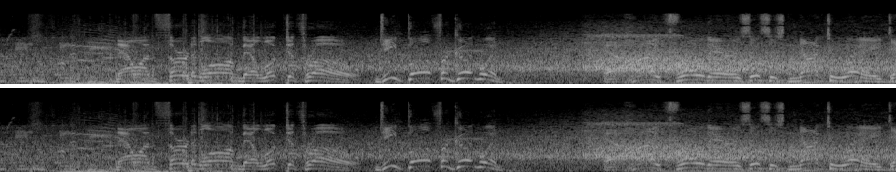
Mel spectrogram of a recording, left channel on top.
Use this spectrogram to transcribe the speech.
Now on 3rd and long, they'll look to throw. Deep ball for Goodwin. A high throw there as this is knocked away,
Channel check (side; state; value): right; quieter; 3.1 dB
